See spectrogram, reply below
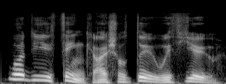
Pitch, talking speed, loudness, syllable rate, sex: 130 Hz, 240 wpm, -15 LUFS, 4.4 syllables/s, male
